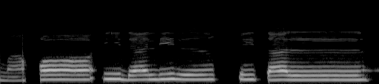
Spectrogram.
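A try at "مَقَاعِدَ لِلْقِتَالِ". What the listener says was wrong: Qital. Panjangkan mat tu. Alif dulu. Baru masuk kepada lam. Qital. Dia jangan lam dulu.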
